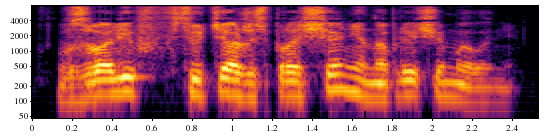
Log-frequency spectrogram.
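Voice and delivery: usual speaking voice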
